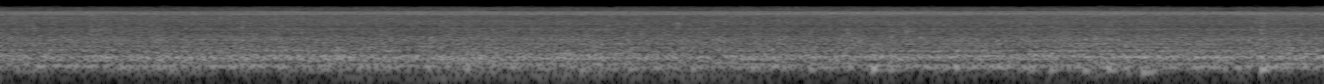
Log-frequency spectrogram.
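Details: Japanese honey bees fanning continuously on a hot day: a dense, steady droning hum with layered low tones, beneath an even high-pitched hiss that runs unbroken throughout.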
